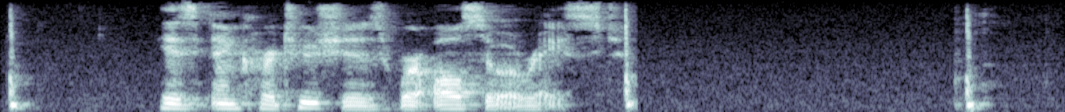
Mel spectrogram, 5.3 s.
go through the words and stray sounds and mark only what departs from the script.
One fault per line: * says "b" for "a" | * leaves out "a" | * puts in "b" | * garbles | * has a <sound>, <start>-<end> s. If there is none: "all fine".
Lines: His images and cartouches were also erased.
* leaves out "images"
